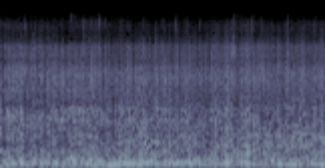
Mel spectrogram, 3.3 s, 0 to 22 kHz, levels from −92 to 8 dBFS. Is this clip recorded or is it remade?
remade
